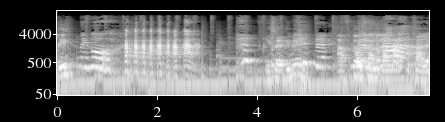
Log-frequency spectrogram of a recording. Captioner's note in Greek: γέλια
